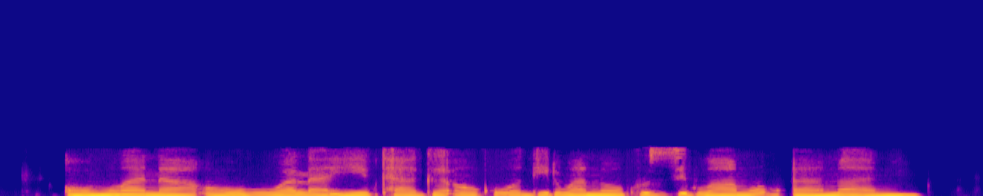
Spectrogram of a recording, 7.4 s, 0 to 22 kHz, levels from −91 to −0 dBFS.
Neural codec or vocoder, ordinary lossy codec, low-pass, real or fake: codec, 16 kHz, 1 kbps, X-Codec, HuBERT features, trained on balanced general audio; MP3, 48 kbps; 5.4 kHz; fake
